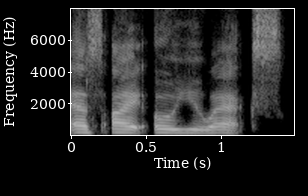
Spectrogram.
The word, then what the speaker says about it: Sault: going to focus on this is called the sioux which is how he got an interview named sue so johnny cash but it's it's spelled the french way it's s-a-u-l-t in both michigan and in ontario do you think that's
